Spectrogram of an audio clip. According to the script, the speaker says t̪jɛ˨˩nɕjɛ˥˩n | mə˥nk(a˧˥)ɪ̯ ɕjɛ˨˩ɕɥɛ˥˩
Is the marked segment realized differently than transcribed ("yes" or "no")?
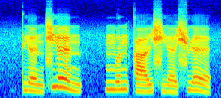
no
